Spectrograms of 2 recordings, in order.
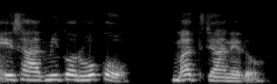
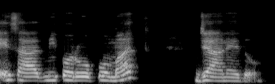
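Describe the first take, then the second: First: The pause comes after the word 'roko'. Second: The pause comes after the word 'mat'.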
